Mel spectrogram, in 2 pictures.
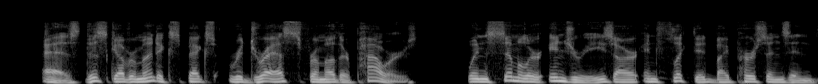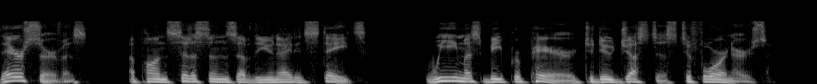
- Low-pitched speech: Yes, low, 115 Hz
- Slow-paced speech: Yes, slow, 120 wpm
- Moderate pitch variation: Yes, average, 4.4 semitones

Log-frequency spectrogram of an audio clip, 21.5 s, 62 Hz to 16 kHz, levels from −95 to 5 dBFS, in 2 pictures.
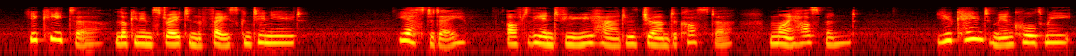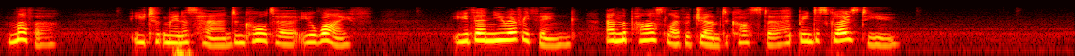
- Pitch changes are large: Yes, wide, 5.8 semitones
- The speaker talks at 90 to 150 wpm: Yes, average, 145 wpm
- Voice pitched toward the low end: No, high, 235 Hz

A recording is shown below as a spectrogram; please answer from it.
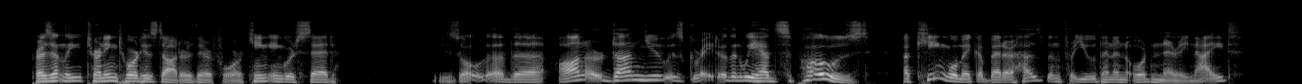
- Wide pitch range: Yes, wide, 6.8 semitones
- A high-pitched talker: No, low, 135 Hz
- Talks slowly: No, average, 155 wpm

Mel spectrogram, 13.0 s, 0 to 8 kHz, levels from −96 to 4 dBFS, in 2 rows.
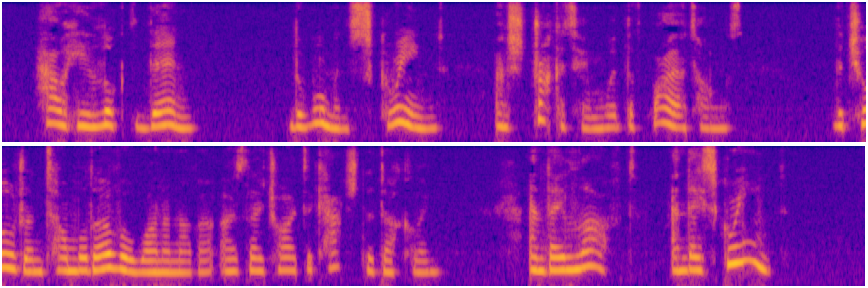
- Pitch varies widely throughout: No, average, 3.2 semitones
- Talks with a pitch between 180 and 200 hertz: No, high, 235 Hz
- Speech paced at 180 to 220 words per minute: No, average, 155 wpm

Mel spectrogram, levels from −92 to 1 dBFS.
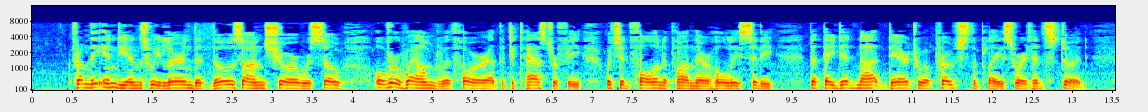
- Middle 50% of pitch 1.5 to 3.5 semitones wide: Yes, average, 2.9 semitones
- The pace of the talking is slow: No, average, 165 wpm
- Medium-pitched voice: No, low, 130 Hz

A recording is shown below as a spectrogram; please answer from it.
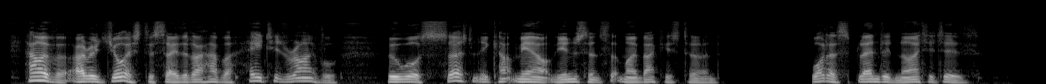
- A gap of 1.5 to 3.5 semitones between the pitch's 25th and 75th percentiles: No, average, 3.9 semitones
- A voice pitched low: Yes, low, 115 Hz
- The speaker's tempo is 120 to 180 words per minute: Yes, average, 170 wpm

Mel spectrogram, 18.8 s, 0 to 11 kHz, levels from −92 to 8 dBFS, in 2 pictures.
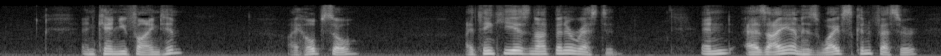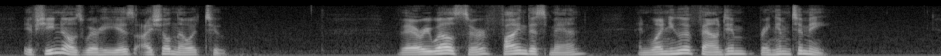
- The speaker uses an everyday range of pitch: Yes, average, 4.6 semitones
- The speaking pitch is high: No, medium, 140 Hz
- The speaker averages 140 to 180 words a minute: Yes, average, 155 wpm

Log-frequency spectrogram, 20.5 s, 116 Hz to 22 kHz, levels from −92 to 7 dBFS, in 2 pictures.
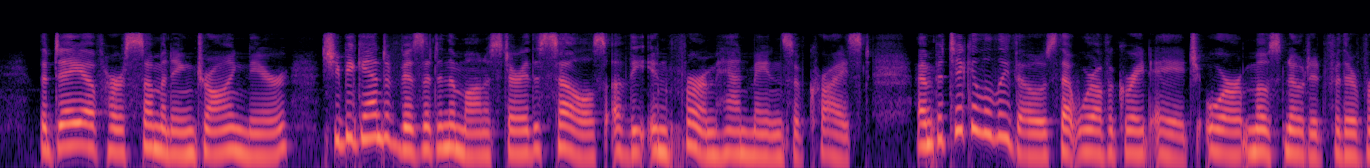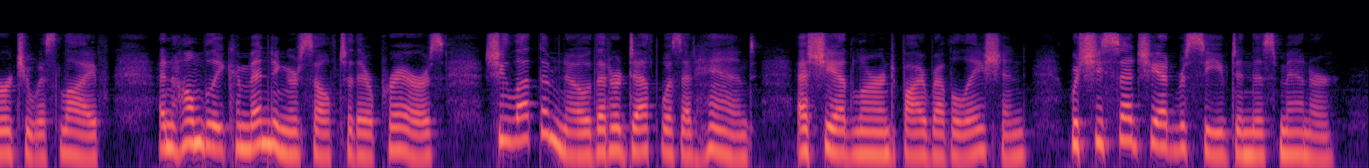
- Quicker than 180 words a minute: Yes, fast, 205 wpm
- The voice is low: No, high, 190 Hz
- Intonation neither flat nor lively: Yes, average, 3.7 semitones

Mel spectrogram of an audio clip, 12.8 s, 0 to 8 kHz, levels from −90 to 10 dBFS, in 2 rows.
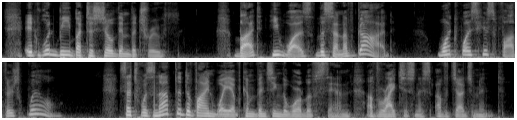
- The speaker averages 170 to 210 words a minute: Yes, average, 175 wpm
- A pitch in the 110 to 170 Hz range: Yes, low, 135 Hz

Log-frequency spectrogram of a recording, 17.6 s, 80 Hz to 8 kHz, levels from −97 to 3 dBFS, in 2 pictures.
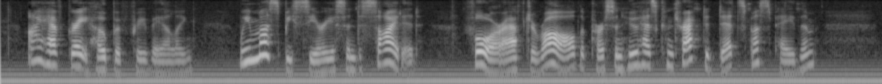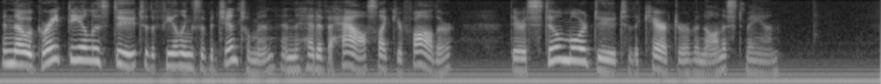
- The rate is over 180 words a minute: Yes, average, 195 wpm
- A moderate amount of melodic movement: No, wide, 7.6 semitones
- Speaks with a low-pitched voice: No, high, 190 Hz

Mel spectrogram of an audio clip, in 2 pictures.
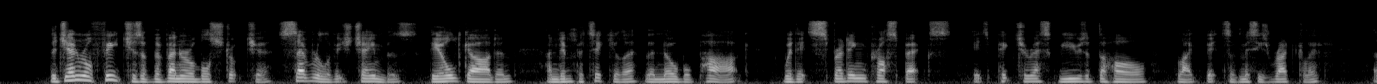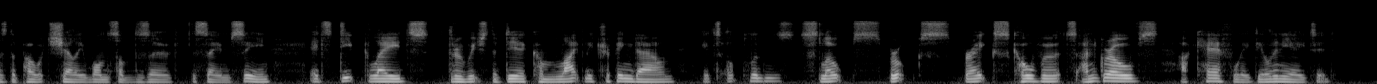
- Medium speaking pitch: No, low, 125 Hz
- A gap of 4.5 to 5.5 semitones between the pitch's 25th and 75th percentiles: No, average, 2.9 semitones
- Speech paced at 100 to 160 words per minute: Yes, average, 145 wpm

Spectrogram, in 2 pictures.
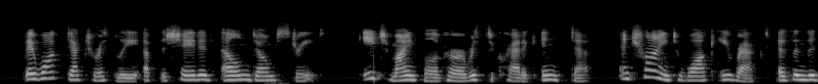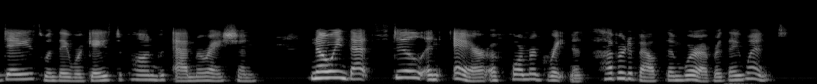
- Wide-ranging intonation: No, average, 4.3 semitones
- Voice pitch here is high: Yes, high, 205 Hz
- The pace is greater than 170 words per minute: No, average, 165 wpm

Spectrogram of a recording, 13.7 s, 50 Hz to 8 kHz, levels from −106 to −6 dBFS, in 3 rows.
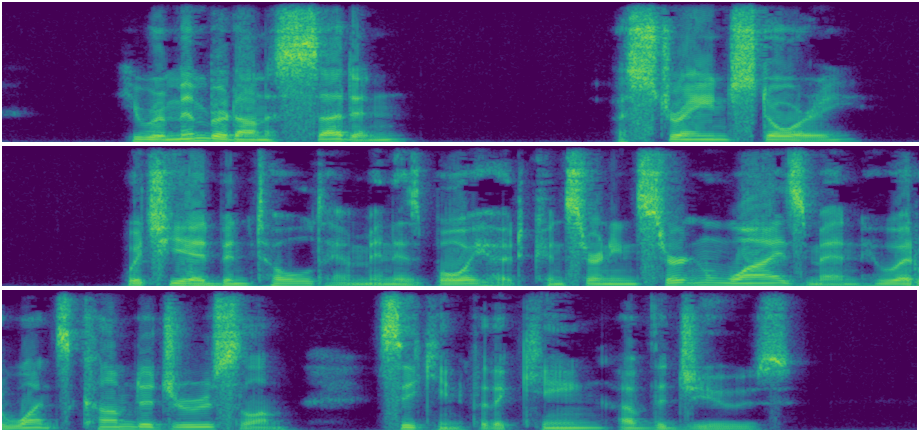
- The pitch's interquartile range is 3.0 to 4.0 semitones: Yes, average, 3.5 semitones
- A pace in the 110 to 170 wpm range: Yes, average, 145 wpm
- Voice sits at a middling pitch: No, low, 100 Hz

